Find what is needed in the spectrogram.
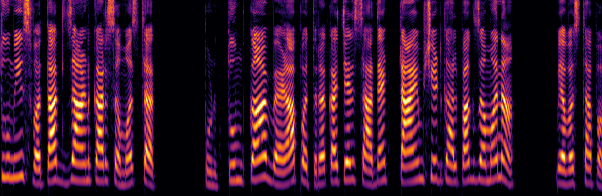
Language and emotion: Goan Konkani, disgusted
